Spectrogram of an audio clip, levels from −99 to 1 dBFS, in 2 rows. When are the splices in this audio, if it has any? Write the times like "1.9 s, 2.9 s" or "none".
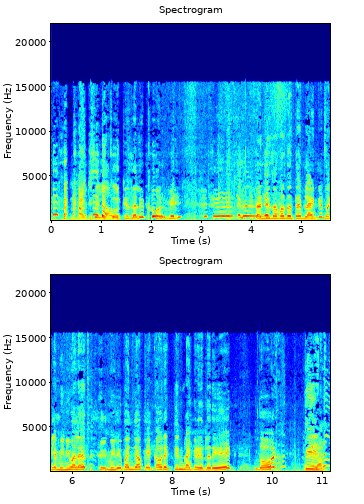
none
